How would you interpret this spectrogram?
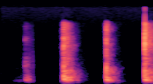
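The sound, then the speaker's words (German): Four hollow wooden knocks at a steady beat mimic a heartbeat; the first is softer, the next three are sharper and louder. No one speaks. “Ja, das klingt ja so hölzern.”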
